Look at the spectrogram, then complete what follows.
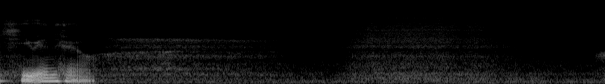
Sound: deep breathing

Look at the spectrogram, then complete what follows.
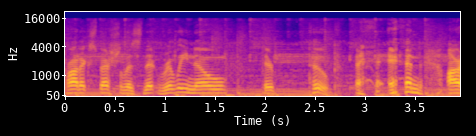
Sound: laughs

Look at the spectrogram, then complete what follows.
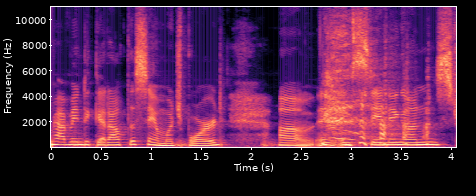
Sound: laughter

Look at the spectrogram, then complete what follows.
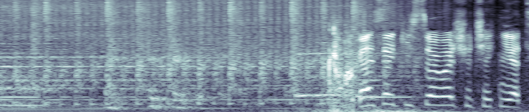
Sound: laughs

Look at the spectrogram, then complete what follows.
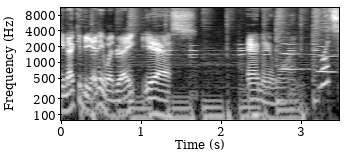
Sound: quietly

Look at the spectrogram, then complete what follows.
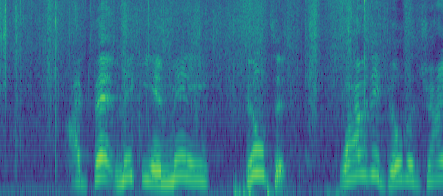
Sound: voiceover

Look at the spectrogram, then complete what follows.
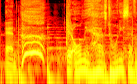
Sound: gasps

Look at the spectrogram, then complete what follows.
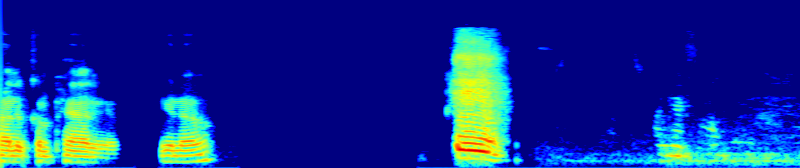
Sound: sneezes

